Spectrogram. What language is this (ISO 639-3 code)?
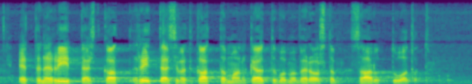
fin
